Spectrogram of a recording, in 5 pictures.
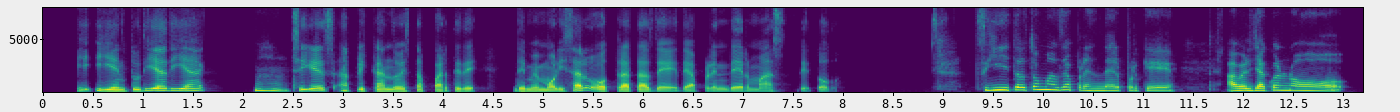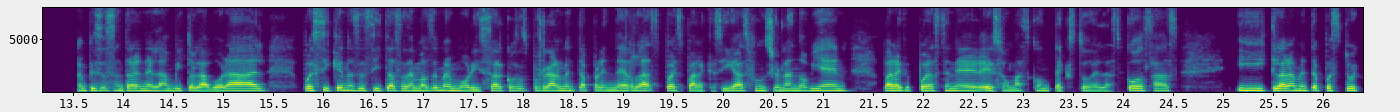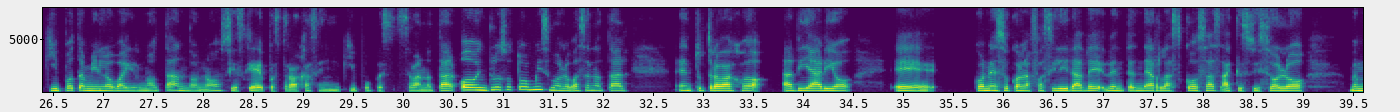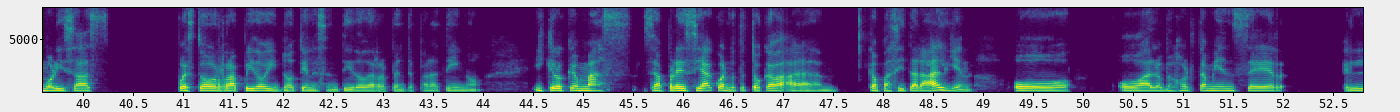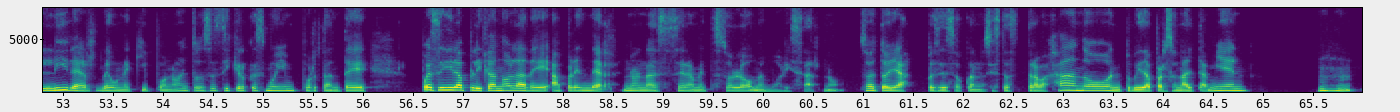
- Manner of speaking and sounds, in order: other noise; tapping; other background noise
- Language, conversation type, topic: Spanish, podcast, ¿Cómo sabes si realmente aprendiste o solo memorizaste?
